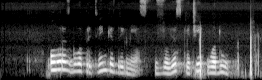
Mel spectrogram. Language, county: Lithuanian, Kaunas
